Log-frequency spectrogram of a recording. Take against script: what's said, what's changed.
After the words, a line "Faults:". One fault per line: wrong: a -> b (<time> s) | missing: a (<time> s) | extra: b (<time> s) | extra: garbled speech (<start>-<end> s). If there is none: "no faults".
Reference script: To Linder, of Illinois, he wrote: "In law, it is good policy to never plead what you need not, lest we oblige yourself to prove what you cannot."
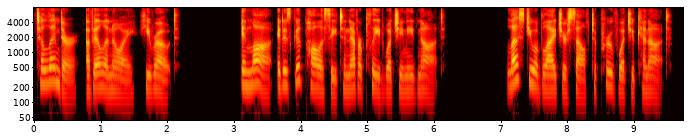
To Linder, of Illinois, he wrote: "In law, it is good policy to never plead what you need not, lest you oblige yourself to prove what you cannot."
Faults:
wrong: we -> you (7.4 s)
